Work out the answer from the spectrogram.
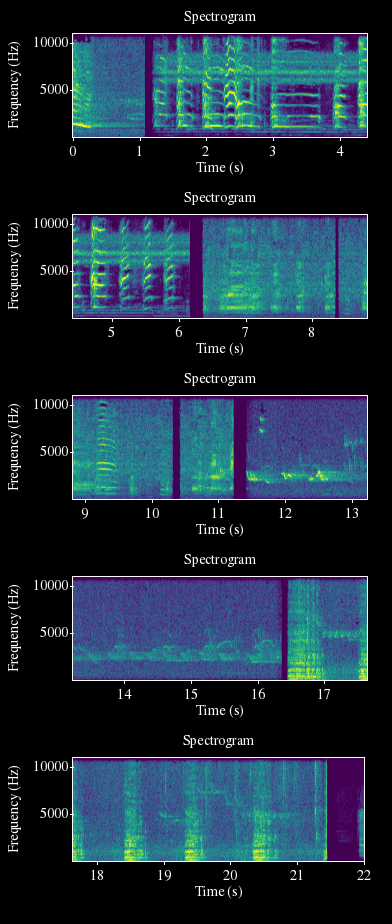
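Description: A run of short animal-call clips cut together. First the end of a peacock's call, then several different bird songs, one of them a European robin's. Last and loudest comes a series of about six deep calls, just under a second apart.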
